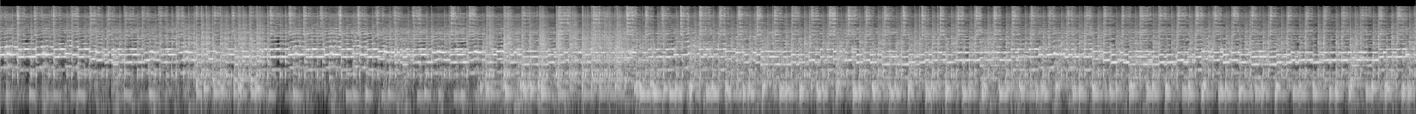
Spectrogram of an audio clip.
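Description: Bengali wedding tasa-dhol band playing fast, dense drumming on a barrel dhol, large stick-played drums and a tasa, with a melody line running over the drums. The low drum beats grow heavier about a third of the way in.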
